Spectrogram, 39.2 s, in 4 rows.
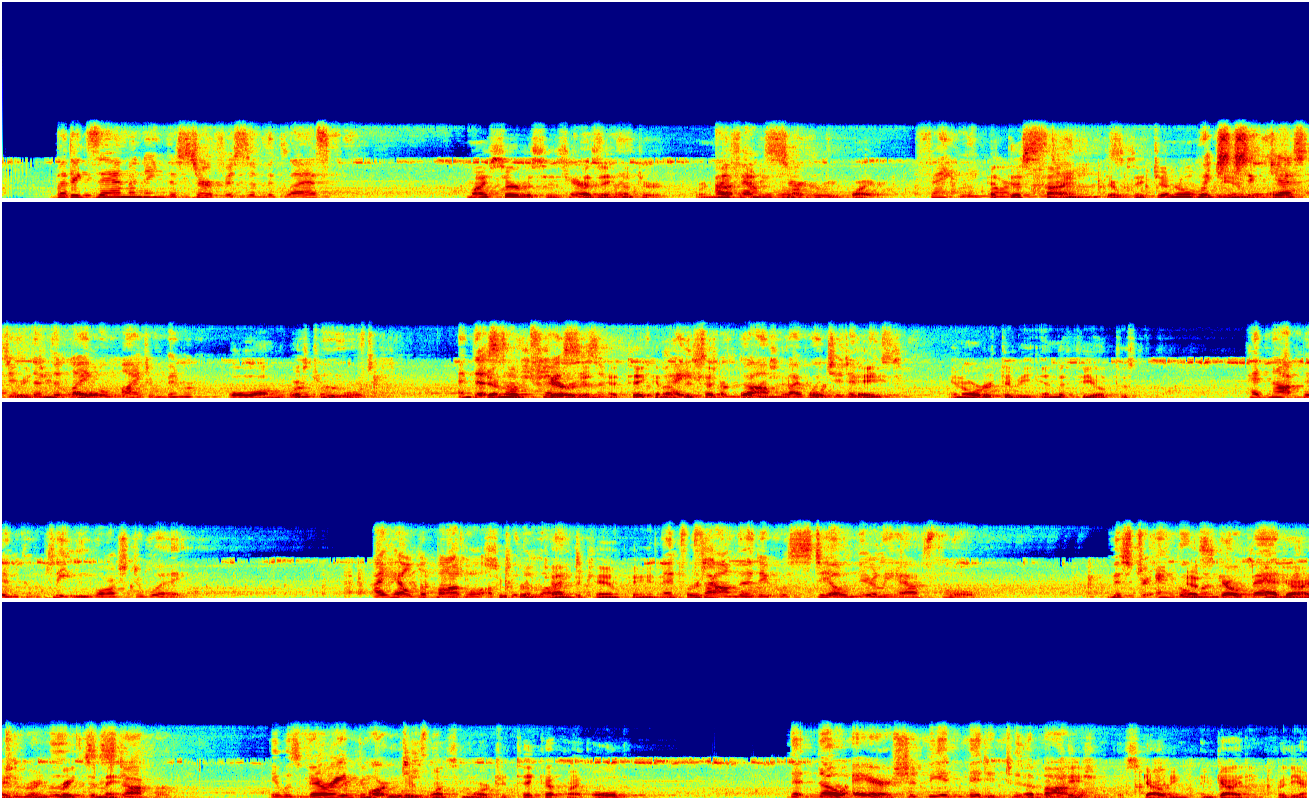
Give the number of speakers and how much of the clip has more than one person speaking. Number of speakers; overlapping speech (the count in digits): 2, about 40%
